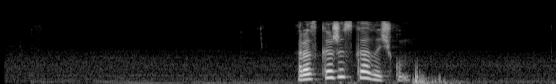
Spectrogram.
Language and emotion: Russian, positive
